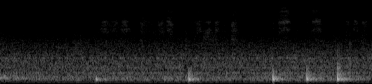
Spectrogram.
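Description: Pen or pencil writing by hand on paper while working a Class 10 geometry problem, with a steady soft scratching and a few sharper taps of strokes and dots, close and fairly quiet, with no voice heard.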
